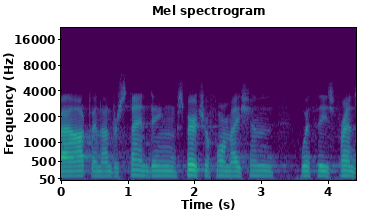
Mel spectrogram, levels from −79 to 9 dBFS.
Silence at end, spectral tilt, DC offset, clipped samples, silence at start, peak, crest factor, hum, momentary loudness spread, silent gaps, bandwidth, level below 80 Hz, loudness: 0 s; -7.5 dB/octave; under 0.1%; under 0.1%; 0 s; -12 dBFS; 20 dB; none; 9 LU; none; 10.5 kHz; -66 dBFS; -32 LUFS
